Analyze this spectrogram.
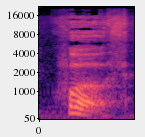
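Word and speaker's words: Kvothe: Quoth. Okay, well, it helps you. It says, my name is Quoth, pronounced nearly the same as Quothe.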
